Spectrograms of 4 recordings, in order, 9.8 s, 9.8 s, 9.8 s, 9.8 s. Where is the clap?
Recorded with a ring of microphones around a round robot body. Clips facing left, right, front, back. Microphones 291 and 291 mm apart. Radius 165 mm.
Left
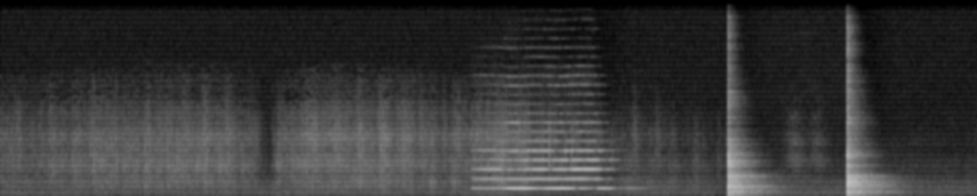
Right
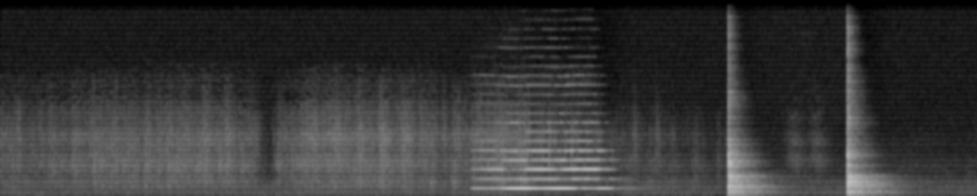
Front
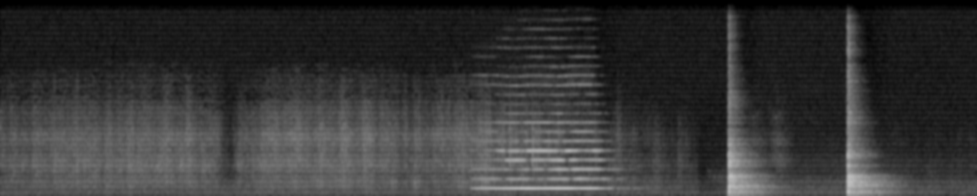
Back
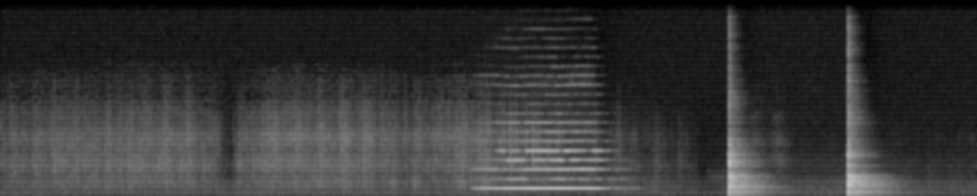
95° left, 0.6 m.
